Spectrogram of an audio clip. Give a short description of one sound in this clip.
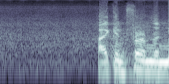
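An elderly man speaks loudly into a microphone, heard over a loudspeaker.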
